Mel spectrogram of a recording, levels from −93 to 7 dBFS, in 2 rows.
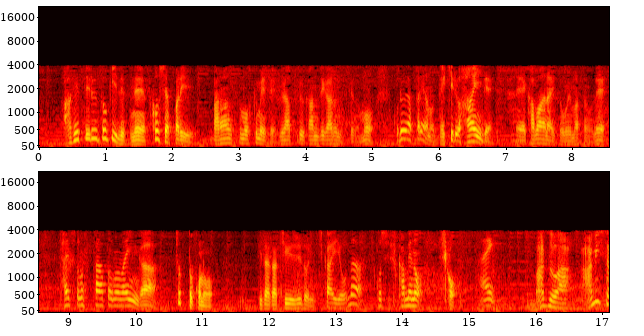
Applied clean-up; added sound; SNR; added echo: none; none; none; none.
